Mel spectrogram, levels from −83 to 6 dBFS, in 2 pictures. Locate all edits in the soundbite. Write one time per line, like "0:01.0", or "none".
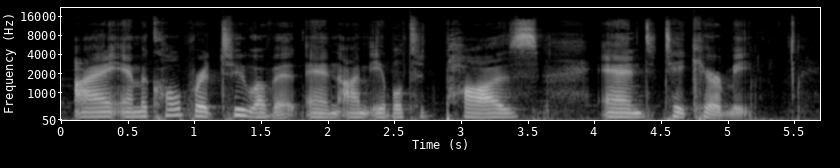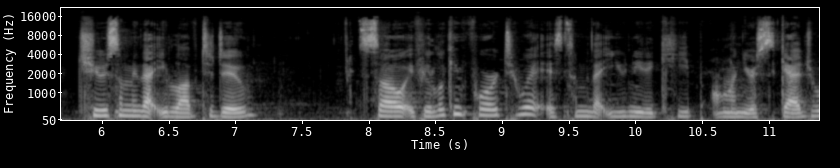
0:01.8
0:07.9
0:09.5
